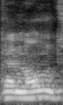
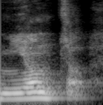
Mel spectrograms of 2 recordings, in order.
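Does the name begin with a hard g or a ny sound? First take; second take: hard g; ny. First: The name begins with a hard g sound. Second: The name begins with a ny sound. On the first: The speaker calls it wrong. "It's not Ganonto or all like that" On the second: The speaker calls it right. "It's an Nyonto"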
